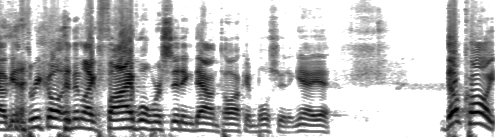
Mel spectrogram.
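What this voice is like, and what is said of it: Usual voice. Nothing is said of it.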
